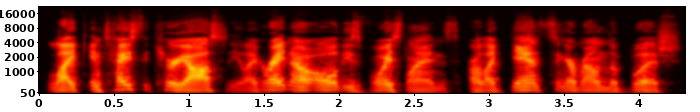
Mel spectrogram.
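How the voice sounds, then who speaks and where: A man chats casually as a reaction host. His voice is bright and a little high, recorded dry and close. He rambles excitedly in loose slang. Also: brisk, no room sound.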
